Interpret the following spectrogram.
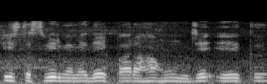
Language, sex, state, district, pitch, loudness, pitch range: Hindi, male, Rajasthan, Bikaner, 155 Hz, -16 LUFS, 150-165 Hz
